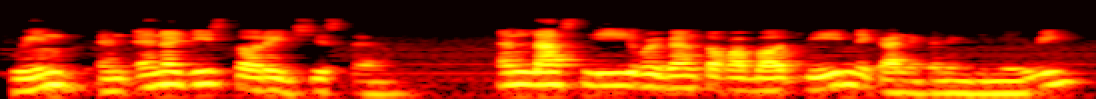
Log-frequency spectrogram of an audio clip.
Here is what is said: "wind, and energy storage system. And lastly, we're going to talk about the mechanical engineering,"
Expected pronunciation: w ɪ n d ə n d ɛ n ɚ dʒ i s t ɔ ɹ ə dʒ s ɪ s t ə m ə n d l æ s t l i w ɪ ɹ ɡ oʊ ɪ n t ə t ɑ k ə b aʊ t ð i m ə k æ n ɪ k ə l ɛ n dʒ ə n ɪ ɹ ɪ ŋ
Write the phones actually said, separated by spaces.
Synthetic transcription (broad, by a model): w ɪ n d ə n d ɛ n ɚ dʒ i s t ɔ ɹ ə dʒ s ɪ s t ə m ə n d l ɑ s t l i w ɪ ɹ ɡ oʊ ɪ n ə t ɑ k ə b aʊ t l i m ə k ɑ l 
